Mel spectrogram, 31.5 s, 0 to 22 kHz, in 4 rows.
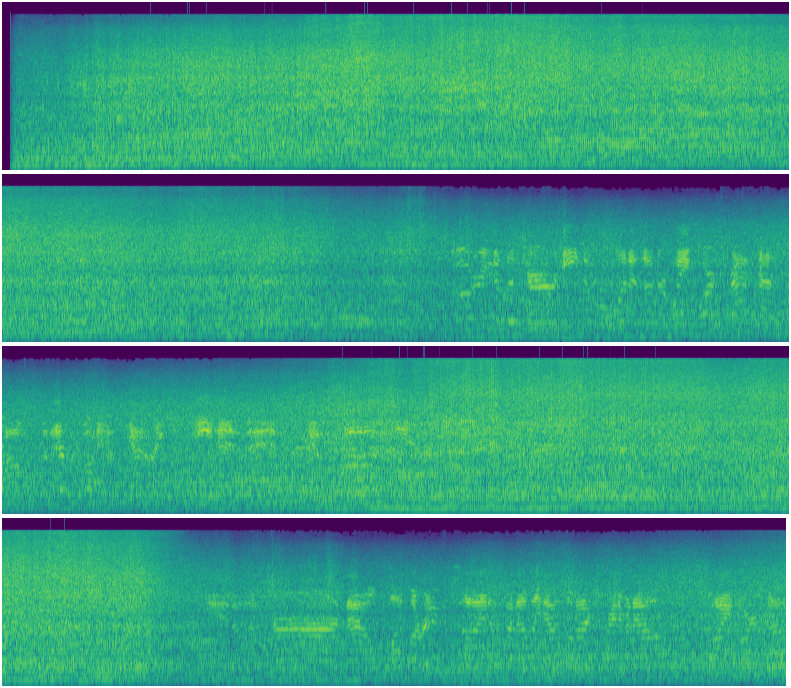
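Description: Engines of 358 Modified dirt-track race cars running loud and steady, with voices talking close by over the engine noise.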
